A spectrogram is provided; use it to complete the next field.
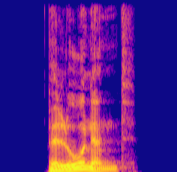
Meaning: present participle of belohnen
- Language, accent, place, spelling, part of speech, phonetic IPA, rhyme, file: German, Germany, Berlin, belohnend, verb, [bəˈloːnənt], -oːnənt, De-belohnend.ogg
